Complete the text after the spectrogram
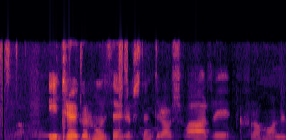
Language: Icelandic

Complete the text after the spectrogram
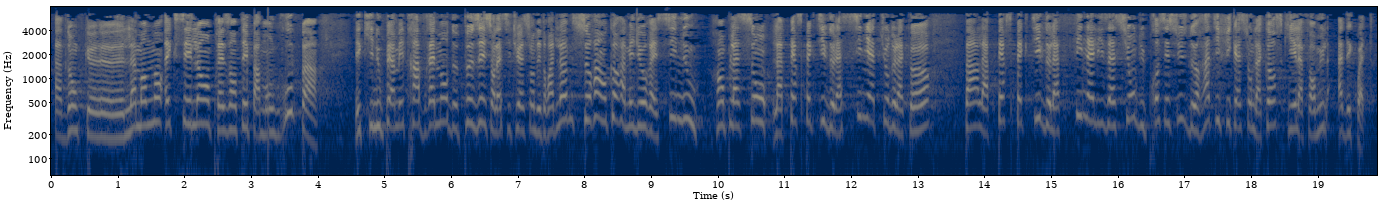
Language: French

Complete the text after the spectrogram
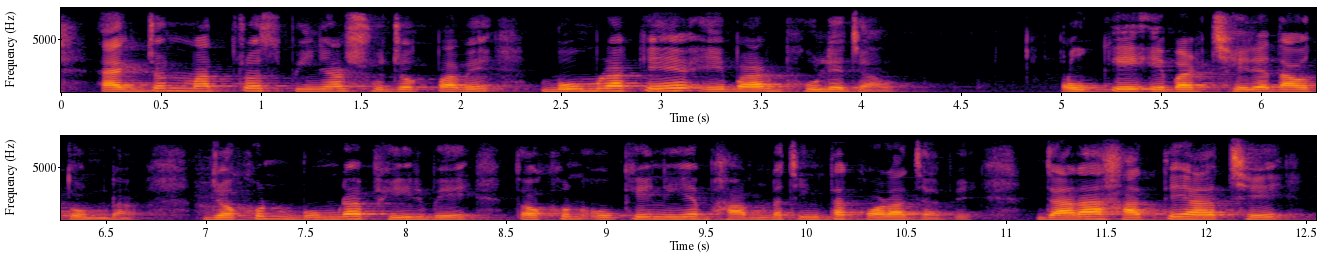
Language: Bangla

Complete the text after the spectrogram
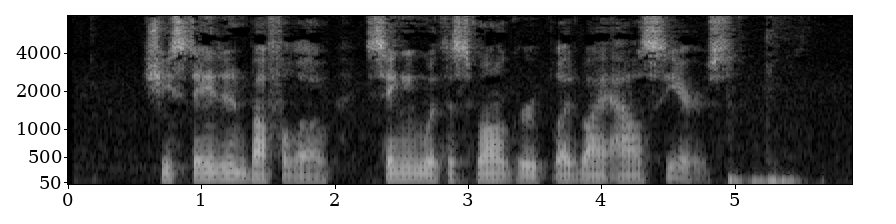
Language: English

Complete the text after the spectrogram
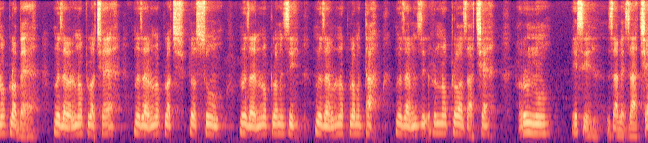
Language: Lijili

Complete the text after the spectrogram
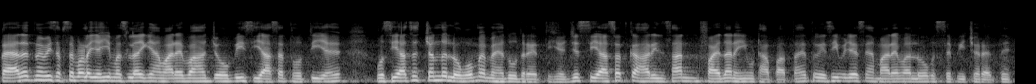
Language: Urdu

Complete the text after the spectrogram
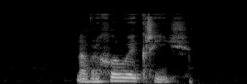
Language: Czech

